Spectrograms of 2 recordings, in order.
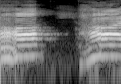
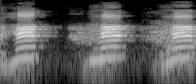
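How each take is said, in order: First: Loud ha pushed hard from the throat; forced ha. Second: "ہا" let out easily, without pushing; an easy ha from low in the throat; relaxed ha. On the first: Teacher showing the children's mistake, forced ha. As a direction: put too much force into "ہا". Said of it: "ایک زور لگاتے ہیں آواز کو". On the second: Teacher showing where the letter comes from, relaxed ha. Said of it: "بالکل آرام سے، اطمینان سے". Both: Shown as a demonstration.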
